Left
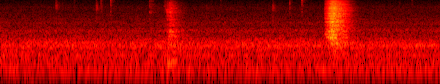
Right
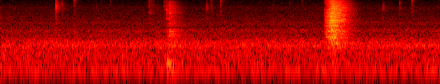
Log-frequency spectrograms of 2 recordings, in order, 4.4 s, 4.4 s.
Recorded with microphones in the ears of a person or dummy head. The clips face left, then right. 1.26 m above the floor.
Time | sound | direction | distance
1.5 | a microwave | 60° right (ahead or behind) | 1.9 m
3.2 | a whoosh | 25° right (ahead or behind) | 0.7 m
